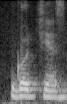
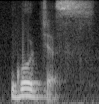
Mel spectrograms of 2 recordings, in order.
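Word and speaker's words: gorgeous: এক্ষেত্রে খেয়াল করবেন, জিয়াস বলতে কিছু নেই, সব কটা জাস। তার মানে গর্জাস, তার মানে রিলিজিয়াস, তার মানে প্রেস্টিজিয়াস, প্রেস্টিজিয়াস।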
